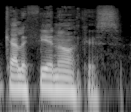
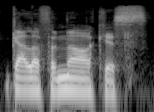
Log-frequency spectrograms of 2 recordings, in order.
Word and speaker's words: Galifianakis: Zach Galifianakis. – Have you worked on that? – Yeah. – Do you know how I say it? – How? – Zach Galifianakis.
